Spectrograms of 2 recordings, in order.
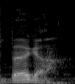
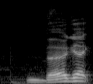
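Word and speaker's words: Burga: So this guy's name's Burger. Burger Keskin. It's spelled B-U-R-G-A.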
